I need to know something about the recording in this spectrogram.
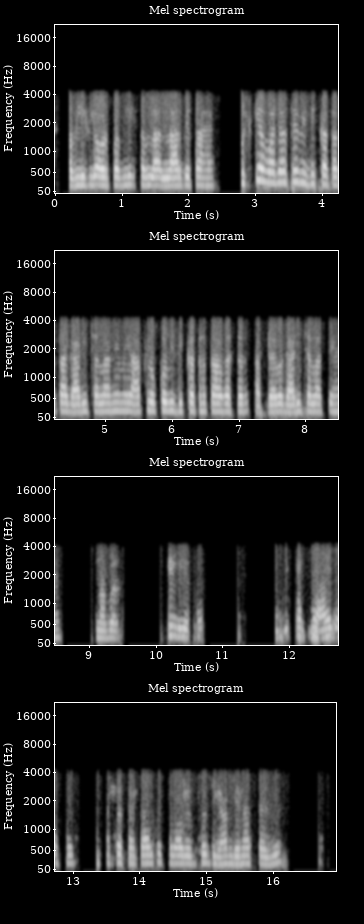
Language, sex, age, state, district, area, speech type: Hindi, male, 30-45, Bihar, Madhepura, rural, conversation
